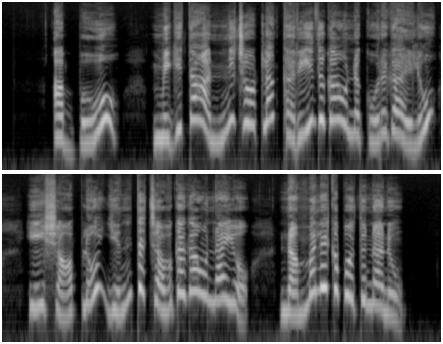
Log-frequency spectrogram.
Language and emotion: Telugu, surprised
